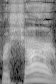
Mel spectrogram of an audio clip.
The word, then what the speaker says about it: Richard: And midway through the game, this guy's parents are blowing me up saying, no, it's Richard, Richard, like Maurice Richard. You're butchering his name.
